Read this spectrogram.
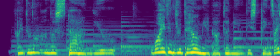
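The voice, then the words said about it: Character voice with vampire-like accent. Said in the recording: “I thought he was a vampire because of the accent.”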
